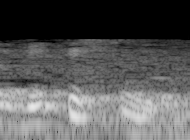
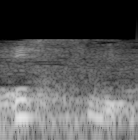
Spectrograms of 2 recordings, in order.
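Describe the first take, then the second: First: The vowel of ismi is sounded separately after bi. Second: The syllables run together with no separate vowel. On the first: The speaker calls it wrong. "bukan bi-ismi" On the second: The speaker calls it right. "tapi bismi"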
